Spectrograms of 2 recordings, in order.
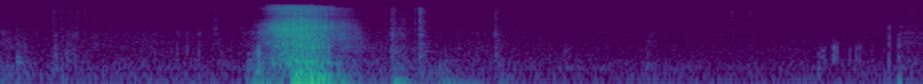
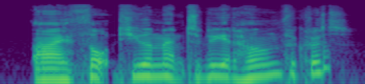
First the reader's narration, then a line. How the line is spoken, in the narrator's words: he asked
